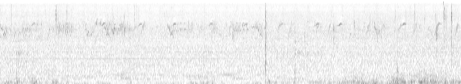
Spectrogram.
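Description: Small birds chirping: many short, high, quickly falling chirps in irregular runs, over a low wind rumble.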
